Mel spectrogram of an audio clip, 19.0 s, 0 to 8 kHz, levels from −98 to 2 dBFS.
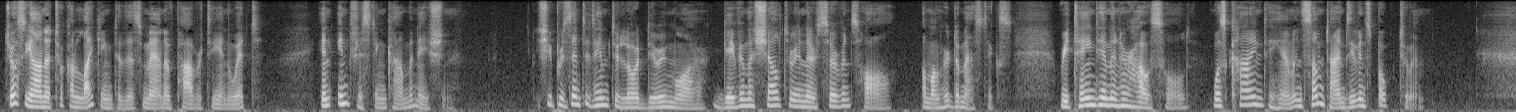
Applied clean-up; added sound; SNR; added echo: none; none; none; none.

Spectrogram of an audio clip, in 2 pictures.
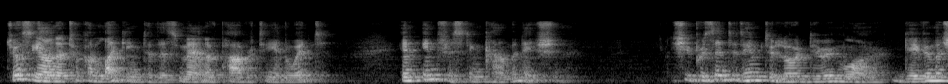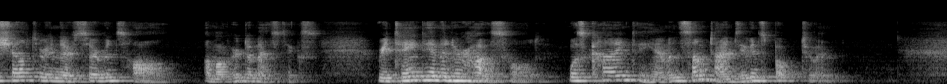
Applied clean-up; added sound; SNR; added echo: none; none; none; reverberation time 0.6 s.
